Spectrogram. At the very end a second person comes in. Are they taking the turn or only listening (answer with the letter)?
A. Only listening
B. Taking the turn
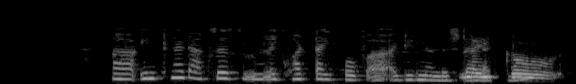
B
